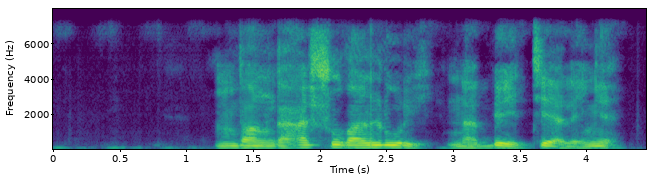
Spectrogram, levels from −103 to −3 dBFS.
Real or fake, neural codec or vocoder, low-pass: fake; codec, 16 kHz, 4 kbps, FreqCodec, smaller model; 7.2 kHz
